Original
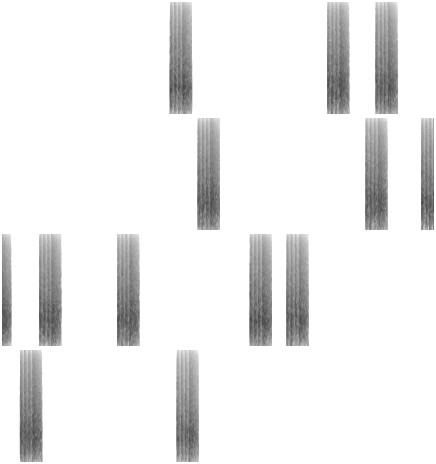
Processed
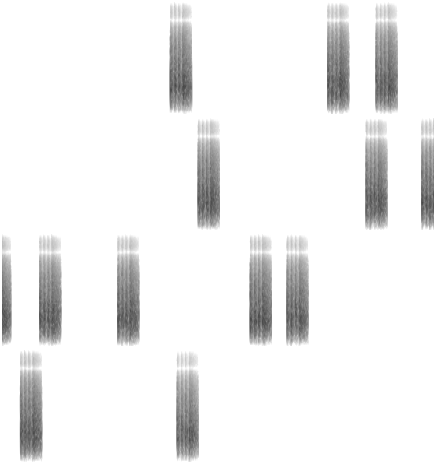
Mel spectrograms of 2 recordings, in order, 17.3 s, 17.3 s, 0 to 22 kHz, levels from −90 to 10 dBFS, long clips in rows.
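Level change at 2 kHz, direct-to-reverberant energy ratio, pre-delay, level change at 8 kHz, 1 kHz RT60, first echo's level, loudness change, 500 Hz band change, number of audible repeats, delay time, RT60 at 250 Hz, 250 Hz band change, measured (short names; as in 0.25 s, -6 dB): -0.5 dB, none, none, -7.0 dB, none, none, -1.0 dB, -3.5 dB, none, none, none, -12.0 dB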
